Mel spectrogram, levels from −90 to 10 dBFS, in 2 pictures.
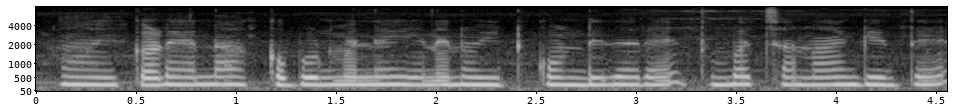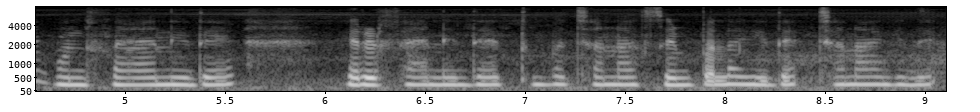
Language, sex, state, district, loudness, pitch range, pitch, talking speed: Kannada, female, Karnataka, Mysore, -17 LUFS, 255-265 Hz, 260 Hz, 130 wpm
